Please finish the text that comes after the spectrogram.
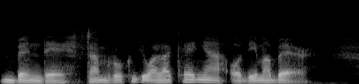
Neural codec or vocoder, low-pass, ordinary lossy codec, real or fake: codec, 16 kHz, 0.5 kbps, X-Codec, WavLM features, trained on Multilingual LibriSpeech; none; none; fake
